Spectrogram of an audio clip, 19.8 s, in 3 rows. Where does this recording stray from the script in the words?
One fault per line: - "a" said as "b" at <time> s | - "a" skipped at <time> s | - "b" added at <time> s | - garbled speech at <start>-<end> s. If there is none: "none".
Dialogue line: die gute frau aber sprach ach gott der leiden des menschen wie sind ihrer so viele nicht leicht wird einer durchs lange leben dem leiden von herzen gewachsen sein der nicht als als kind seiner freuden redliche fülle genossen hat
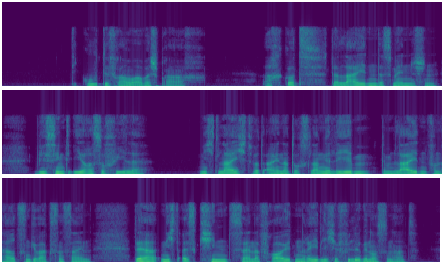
- "als" skipped at 16.2 s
